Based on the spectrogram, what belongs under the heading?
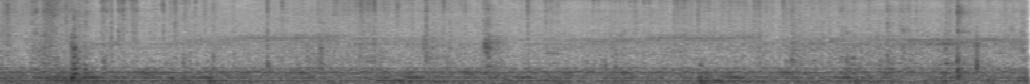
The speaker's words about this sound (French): Et le feu qui crépite vous sourit au milieu des batraciens qui, eux, n'arrêtent pas de croasser.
